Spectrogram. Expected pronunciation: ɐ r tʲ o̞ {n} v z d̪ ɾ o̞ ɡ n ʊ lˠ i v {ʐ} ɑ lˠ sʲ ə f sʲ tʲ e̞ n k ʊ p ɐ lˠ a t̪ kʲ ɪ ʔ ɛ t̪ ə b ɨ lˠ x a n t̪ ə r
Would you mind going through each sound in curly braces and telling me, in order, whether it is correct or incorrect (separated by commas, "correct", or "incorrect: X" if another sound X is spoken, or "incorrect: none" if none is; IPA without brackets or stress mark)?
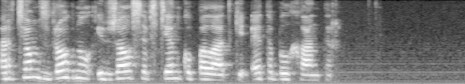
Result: incorrect: m, correct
